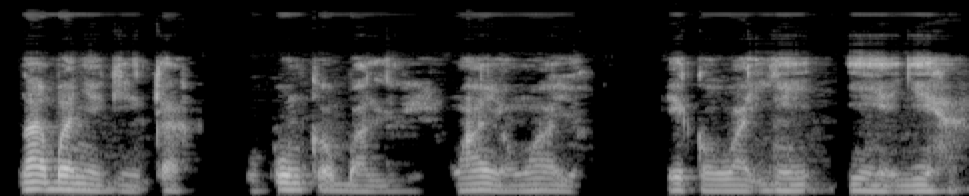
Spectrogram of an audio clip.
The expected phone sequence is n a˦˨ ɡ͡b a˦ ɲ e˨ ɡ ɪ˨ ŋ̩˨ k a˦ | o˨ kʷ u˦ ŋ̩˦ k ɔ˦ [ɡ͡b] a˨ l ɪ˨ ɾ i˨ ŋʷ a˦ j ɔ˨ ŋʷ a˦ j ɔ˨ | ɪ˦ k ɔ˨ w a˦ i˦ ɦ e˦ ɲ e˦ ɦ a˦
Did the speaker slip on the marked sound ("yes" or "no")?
no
